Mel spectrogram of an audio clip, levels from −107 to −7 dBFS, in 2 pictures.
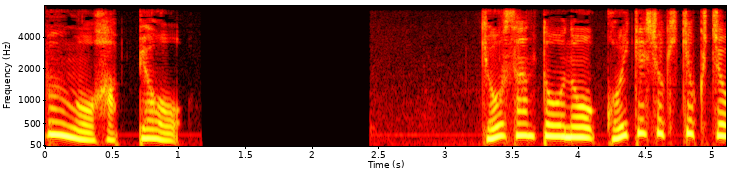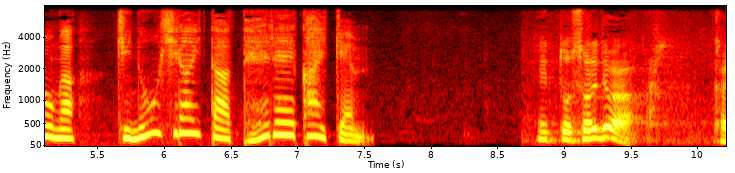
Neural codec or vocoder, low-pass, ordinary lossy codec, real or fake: none; 7.2 kHz; none; real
